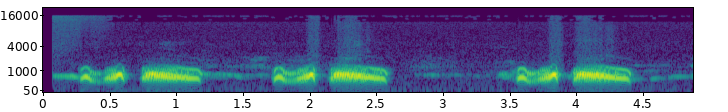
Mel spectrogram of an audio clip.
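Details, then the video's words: Spotted dove cooing to lure wild doves: three low, hollow phrases, each a quick wavering double note followed by a longer steady coo, repeated about every two seconds in quiet surroundings. "tiếng chim cu gáy thúc gù hay nhạy bổi, bổi nghe rất xiêng gáy"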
